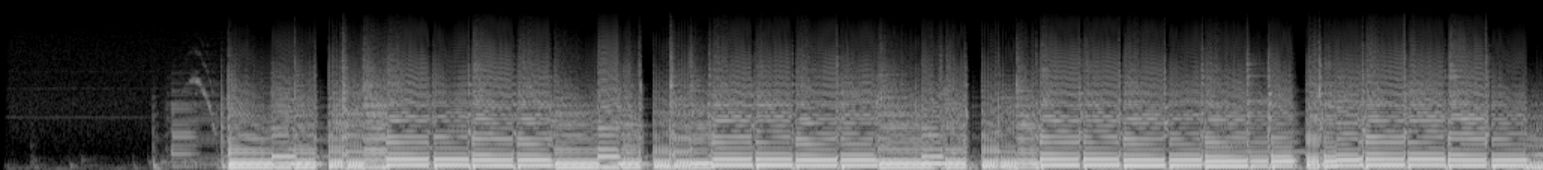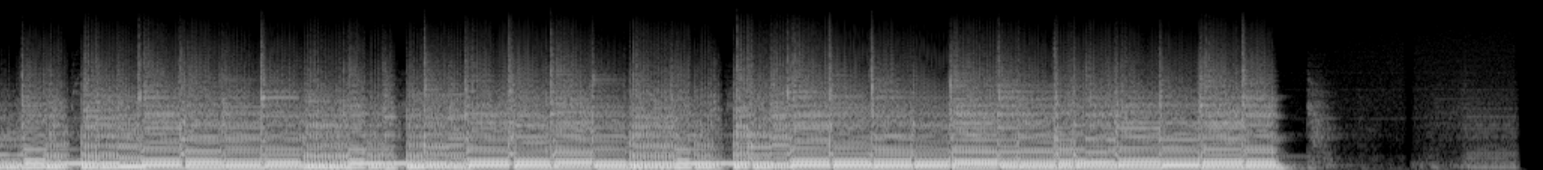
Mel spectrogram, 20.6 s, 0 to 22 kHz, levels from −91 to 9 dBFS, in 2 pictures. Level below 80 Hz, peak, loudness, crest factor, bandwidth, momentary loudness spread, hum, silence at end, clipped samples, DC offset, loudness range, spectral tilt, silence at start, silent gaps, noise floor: -24 dBFS; -2 dBFS; -15 LUFS; 12 dB; 6.2 kHz; 2 LU; none; 1.7 s; under 0.1%; under 0.1%; 2 LU; -9.5 dB/octave; 1 s; none; -62 dBFS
